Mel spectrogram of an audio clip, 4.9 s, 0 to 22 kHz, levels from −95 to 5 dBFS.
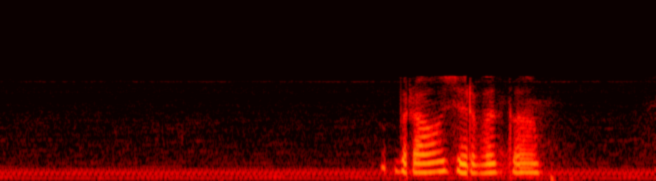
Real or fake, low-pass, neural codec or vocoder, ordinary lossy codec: real; 7.2 kHz; none; AAC, 16 kbps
